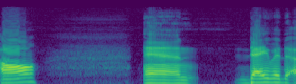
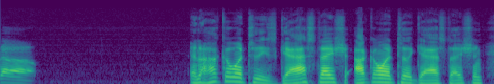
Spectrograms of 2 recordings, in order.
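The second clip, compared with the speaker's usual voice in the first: usual speaking voice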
